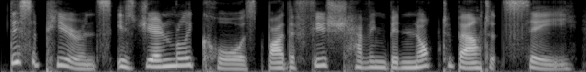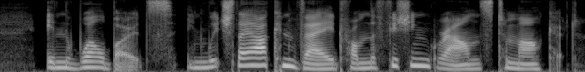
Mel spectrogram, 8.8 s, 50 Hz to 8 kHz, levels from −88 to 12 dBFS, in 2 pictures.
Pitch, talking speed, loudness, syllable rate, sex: 185 Hz, 200 wpm, -22 LUFS, 5.3 syllables/s, female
